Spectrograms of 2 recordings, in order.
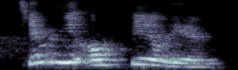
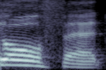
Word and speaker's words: Olyphant: Timothy Ophelia. I think that's how you pronounce his last name. Timothy Olyphant.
